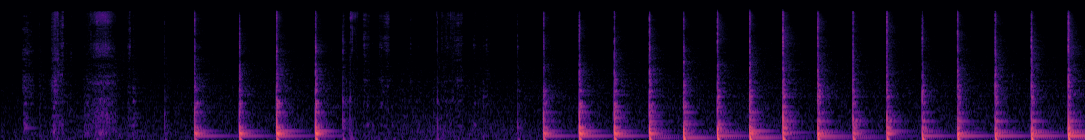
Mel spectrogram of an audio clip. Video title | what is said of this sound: Wie man eine Westerngitarre baut - SWR Handwerkskunst | Hier in den Bereichen, da hört man jetzt, dass da deutlich mehr Nachklang dabei ist.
